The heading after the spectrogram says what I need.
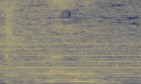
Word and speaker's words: gb: It's written GB. It's pronounced we.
